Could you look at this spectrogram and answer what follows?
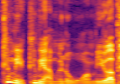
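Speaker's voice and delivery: low, soft mock-soothing voice; cooing comfort, acted out; coddling comfort. Acting out coddling the discouraged.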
